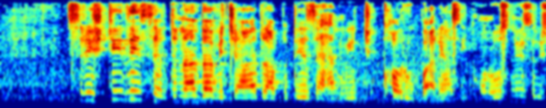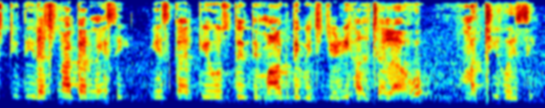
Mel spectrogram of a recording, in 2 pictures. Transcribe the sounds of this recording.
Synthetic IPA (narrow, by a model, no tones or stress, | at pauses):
sɾɪʃʈiːd̪iːsəɾd͡ʒnãːd̪aːʋɪt͡ʃaːɾːəbd̪eːzɛɦənʋɪt͡ʃkʰɔːɾuːpa̰ːɾɪjaːsḭːhʊɳʊsnẽːsɾɪʃʈiːd̪iːɾət͡ʃnaːkəɾniːsiː | ɪskəɾkeːʊsd̪eːd̪ɪmaːɡd̪eːʋɪt͡ʃd͡ʒeːɽiːɦəlt͡ʃəlɛːoː | mətːʃʰiːɦoːiːsiː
